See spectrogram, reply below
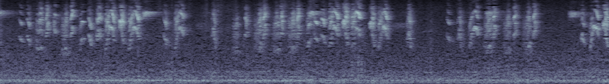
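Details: Crimson Sunbird (sogon) male in lively lure song meant to draw birds seeking a rival. Continuous high-pitched twittering chatter with rapid sharp chips comes in dense runs and brief pauses.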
